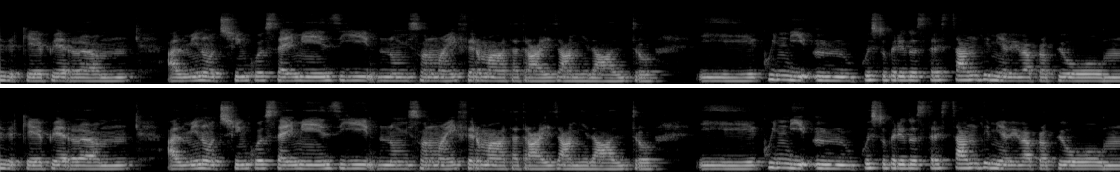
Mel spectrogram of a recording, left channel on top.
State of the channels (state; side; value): normal; both; correlation 0.78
